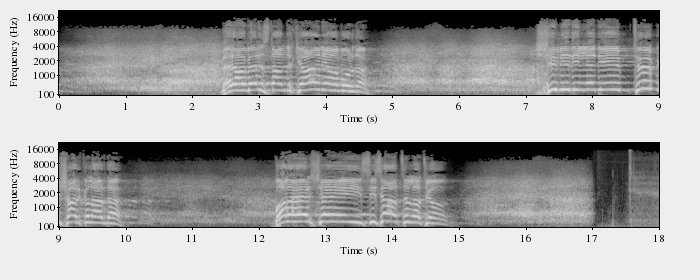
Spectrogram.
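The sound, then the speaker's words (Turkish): A large outdoor crowd at Prime Minister Recep Tayyip Erdoğan's presidential election campaign rally in Yozgat, Turkey, sings a song together in unison, loud and reverberant, with bursts of strong, sustained melodic phrases separated by brief swells of crowd noise. “Kardeşlerim şarkımıza da hazır mıyız?”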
